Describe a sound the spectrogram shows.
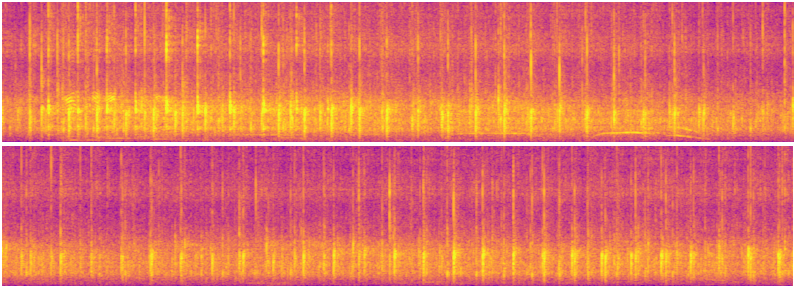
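An audience claps and applauds steadily in a large hall.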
